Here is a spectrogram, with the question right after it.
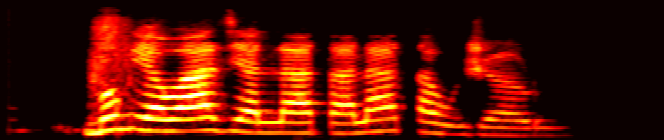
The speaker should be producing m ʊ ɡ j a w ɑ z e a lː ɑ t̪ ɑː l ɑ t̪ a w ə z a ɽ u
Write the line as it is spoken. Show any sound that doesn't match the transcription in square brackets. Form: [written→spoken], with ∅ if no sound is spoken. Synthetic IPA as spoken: m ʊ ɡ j a w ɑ z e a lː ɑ t̪ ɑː l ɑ t̪ a w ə [z→ʒ] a ɽ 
